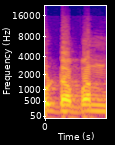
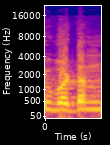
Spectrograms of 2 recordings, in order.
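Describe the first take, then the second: First: "टपन" said in place of बटन; toddler mispronunciation. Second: Said in the usual way. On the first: Retold or imitated. Speaker quoting his daughter's baby word, toddler mispronunciation. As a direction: swap the sounds, "टपन" for बटन. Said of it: "बटन को टपन बोलती थी". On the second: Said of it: "अभी बटन बोलती है बराबर".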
